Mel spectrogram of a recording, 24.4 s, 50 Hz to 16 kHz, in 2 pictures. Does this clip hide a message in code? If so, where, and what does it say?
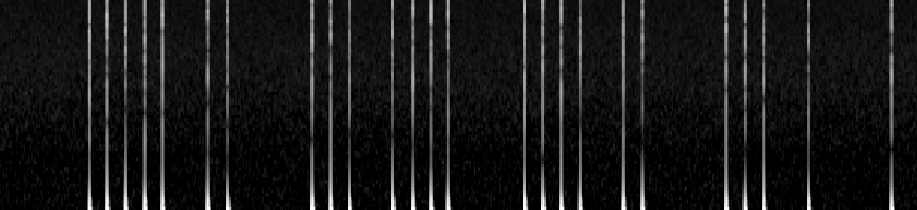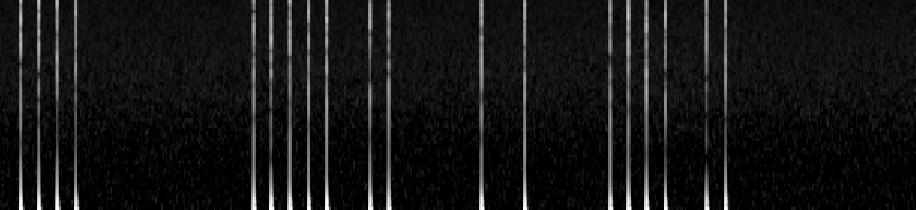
Yes: tap code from 1.2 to 22.0 s, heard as knocks on a wall, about 4 knocks a second. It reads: WORLD WAR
